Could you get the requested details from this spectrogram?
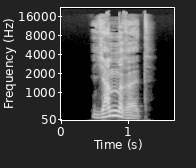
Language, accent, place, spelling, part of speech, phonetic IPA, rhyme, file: German, Germany, Berlin, jammret, verb, [ˈjamʁət], -amʁət, De-jammret.ogg
- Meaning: second-person plural subjunctive I of jammern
